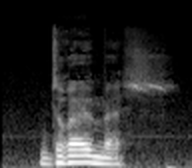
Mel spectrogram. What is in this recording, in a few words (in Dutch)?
"dreumes", Dutch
